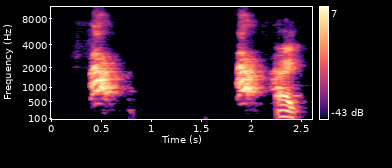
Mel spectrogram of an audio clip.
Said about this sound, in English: Sorry, there's a dog walking outside, and my dog is an absolute spastic.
